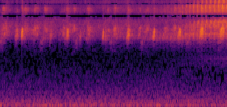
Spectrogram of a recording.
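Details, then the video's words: In an Okinawa forest in summer, Ryukyu large brown cicadas make a steady shrill buzzing. Brighter rhythmic pulses stand out about twice a second, and the chorus grows louder toward the end. "リュウキュウアブラゼミ Graptopsaltria bimaculata 蝉の鳴き声"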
